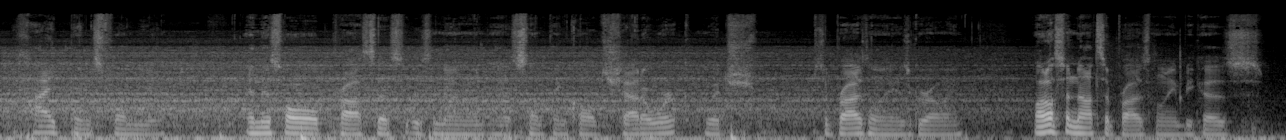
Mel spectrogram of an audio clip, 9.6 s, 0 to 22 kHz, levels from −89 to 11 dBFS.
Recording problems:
household noises; loud; throughout; 5 dB below the speech

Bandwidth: 15 kHz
